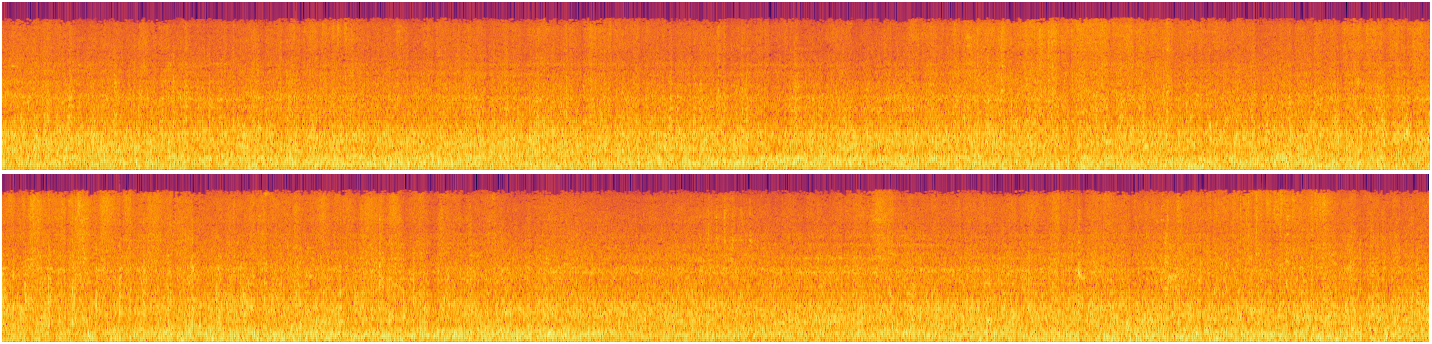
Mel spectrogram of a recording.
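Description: Freight train of covered hopper cars rolling steadily past, a loud continuous noise of steel wheels running on the rails.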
